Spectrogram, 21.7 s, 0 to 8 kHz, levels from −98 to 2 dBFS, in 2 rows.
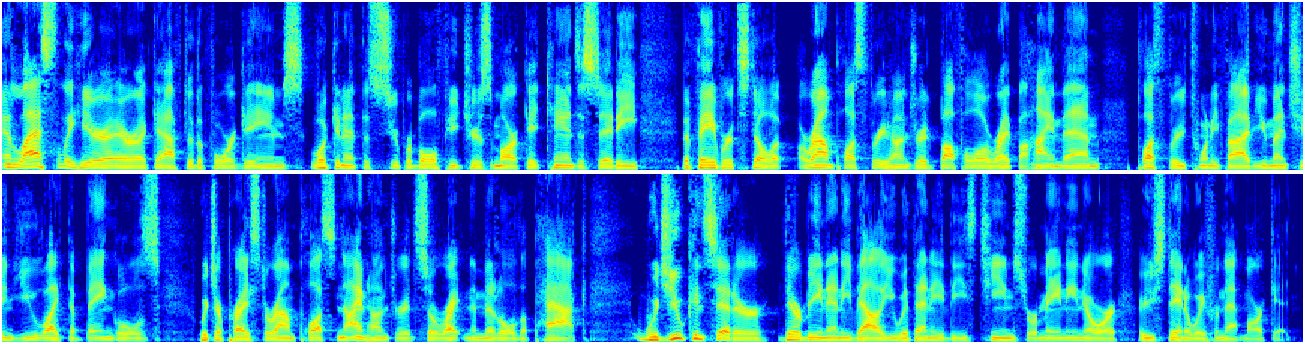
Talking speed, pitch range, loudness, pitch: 195 wpm, 100-115 Hz, -30 LUFS, 110 Hz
